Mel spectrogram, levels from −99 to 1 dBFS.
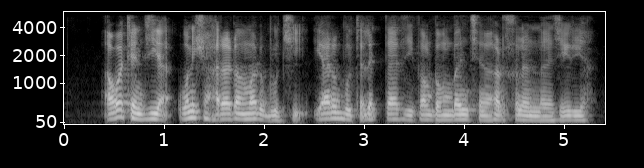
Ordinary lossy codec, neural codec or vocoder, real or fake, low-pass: none; codec, 16 kHz in and 24 kHz out, 1.1 kbps, FireRedTTS-2 codec; fake; 5.4 kHz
